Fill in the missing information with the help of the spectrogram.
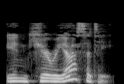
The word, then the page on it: incuriosity: British English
